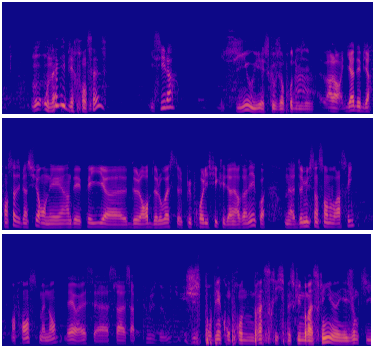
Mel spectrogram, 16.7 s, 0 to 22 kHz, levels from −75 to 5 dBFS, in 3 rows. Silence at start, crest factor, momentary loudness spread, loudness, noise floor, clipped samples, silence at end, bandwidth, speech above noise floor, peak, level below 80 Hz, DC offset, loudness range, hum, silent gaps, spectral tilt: 0.45 s; 24 dB; 14 LU; -36 LUFS; -71 dBFS; under 0.1%; 0 s; 10.5 kHz; 35 dB; -12 dBFS; -82 dBFS; under 0.1%; 5 LU; none; none; -5 dB/octave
